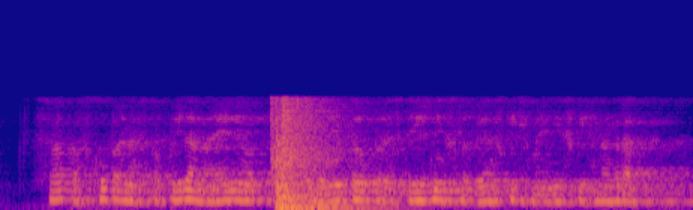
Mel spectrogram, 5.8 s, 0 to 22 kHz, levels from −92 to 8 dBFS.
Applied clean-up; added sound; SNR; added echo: none; Slam / Wood; -1 dB; reverberation time 2.1 s.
